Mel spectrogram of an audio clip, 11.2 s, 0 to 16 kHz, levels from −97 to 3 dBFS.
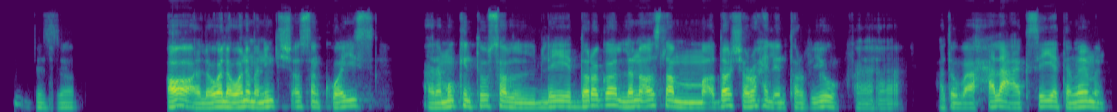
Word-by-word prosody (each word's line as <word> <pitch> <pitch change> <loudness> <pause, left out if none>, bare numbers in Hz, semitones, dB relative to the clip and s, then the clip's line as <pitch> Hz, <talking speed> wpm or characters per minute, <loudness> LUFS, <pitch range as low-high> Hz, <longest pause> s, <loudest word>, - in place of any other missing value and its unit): بالضبط. 115 - -15 0.9
آه، - - +7
اللي 110 +1 -1
هو 125 - +7
لو 125 -2 +5
أنا 140 +2 +4
ما 125 -3 0
نمتش 130 0 -3
أصلًا 135 -1 -5
كويس، 150 +5 -4 0.5
أنا 115 +1 -1
ممكن 140 +3 -1
توصل 150 -1 -1 0.3
لي 135 +4 -2
الدرجة 155 +6 +2
اللي 135 -5 +1
أنا 145 +1 +2
أصلًا 155 -1 +1
ما 115 -3 -1
أقدرش 150 +4 +1
أروح 150 +4 0
الinterview، 115 +1 -5
فهتبقى 100 +2 -8
حالة 130 - 0
عكسية 140 +6 -3
تمامًا. 125 -1 -1
130 Hz, 140 wpm, -21 LUFS, 115-145 Hz, 0.9 s, آه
